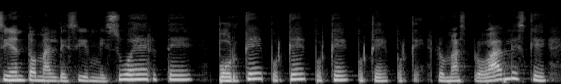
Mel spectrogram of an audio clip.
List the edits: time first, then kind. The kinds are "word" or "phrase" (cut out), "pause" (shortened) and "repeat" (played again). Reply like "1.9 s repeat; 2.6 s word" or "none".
4.3 s pause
